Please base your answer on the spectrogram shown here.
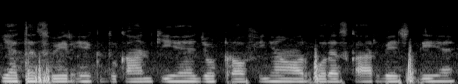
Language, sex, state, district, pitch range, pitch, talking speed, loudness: Hindi, male, Uttar Pradesh, Lalitpur, 130-135 Hz, 135 Hz, 155 wpm, -20 LUFS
